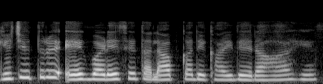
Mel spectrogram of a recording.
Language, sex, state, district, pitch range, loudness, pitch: Hindi, female, Madhya Pradesh, Bhopal, 220-255 Hz, -16 LUFS, 230 Hz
